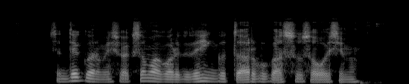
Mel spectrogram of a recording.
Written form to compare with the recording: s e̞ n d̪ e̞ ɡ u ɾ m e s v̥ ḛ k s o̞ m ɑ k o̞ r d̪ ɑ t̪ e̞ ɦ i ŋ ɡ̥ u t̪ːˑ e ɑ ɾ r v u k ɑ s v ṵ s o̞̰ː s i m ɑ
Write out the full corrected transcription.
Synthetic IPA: s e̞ n t̪ e̞ ɡ u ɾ m i s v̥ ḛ k s o̞ m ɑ k o̞ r d̪ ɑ t̪ e̞ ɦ i ŋ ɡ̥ u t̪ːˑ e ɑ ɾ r v u k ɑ s v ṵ s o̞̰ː s i m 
